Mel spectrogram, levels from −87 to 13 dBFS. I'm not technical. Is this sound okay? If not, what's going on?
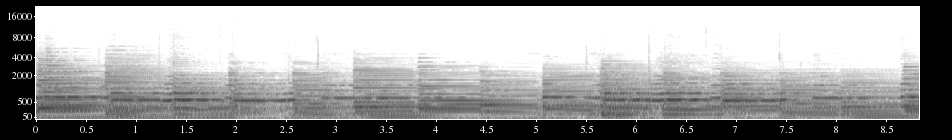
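No. From the start to about 2.0 s there's mains hum, a steady, fairly noticeable low 50 Hz buzz leaking in from the power supply wiring.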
